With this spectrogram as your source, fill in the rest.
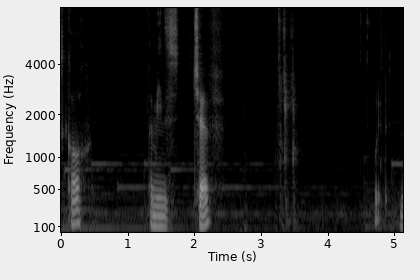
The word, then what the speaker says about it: Koch: But I'm guessing if it's more of a German pronunciation, it's Koch.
